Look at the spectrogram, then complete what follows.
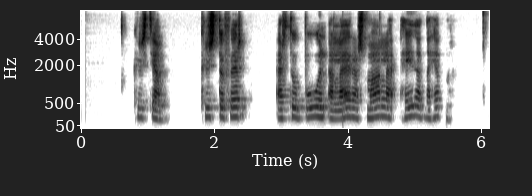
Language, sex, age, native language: Icelandic, female, 30-39, Icelandic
